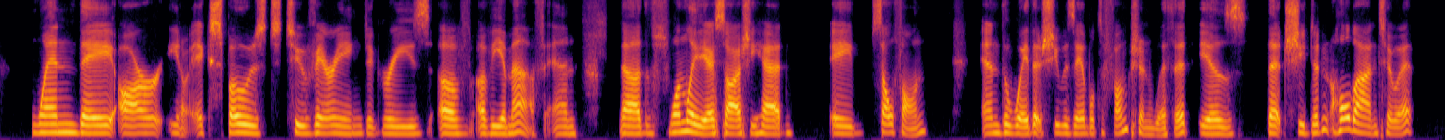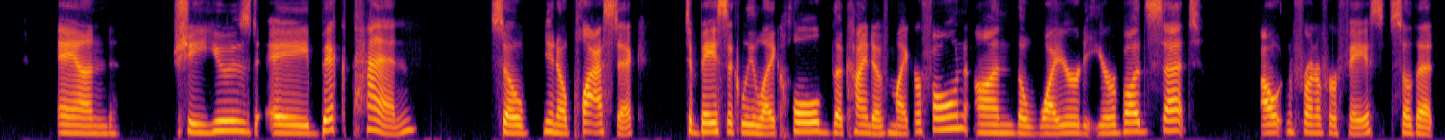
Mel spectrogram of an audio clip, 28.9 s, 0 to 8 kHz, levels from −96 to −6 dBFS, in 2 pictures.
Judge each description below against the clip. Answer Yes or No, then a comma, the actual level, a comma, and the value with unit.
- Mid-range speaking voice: Yes, medium, 165 Hz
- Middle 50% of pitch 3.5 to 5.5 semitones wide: No, average, 2.9 semitones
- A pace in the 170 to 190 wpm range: No, average, 155 wpm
